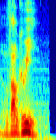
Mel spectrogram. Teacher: You can pretty much drop the L.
